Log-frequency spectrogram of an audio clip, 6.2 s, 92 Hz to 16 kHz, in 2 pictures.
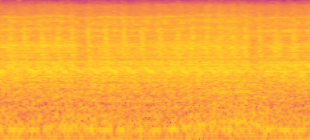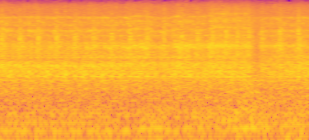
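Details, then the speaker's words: Ford E350 4x4 van with a 6.0 Powerstroke diesel V8 idling cold: a faint, light, steady tick buried in the clatter, which mostly subsides when warm. Relative compression is spot on; a cracked piston below the compression rings is suspected, to be confirmed at teardown. "fire's right up here's got a tick when it's cold once it's warm that noise actually subsides and mostly goes away but it's still definitely there so we're pretty sure we have a crack piston below the top rings below the compression rings as our compression or relative compression is spot on"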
